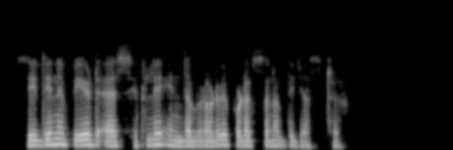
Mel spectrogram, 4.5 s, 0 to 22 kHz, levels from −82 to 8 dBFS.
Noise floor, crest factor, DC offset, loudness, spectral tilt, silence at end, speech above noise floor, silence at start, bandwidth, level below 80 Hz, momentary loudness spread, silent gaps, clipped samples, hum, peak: -90 dBFS; 18 dB; under 0.1%; -19 LUFS; -10.5 dB/octave; 1.1 s; 71 dB; 0.25 s; 5.6 kHz; -66 dBFS; 12 LU; none; under 0.1%; none; -2 dBFS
